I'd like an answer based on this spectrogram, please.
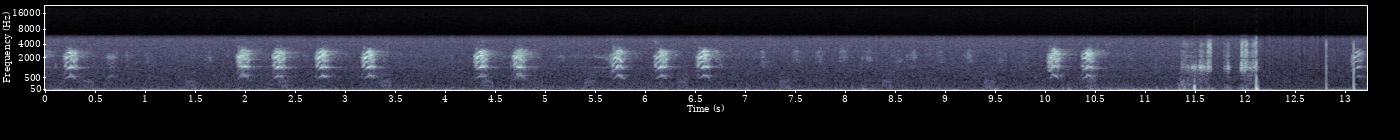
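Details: Kai Ken hunting dog in Japanese mountain fields, chasing and cornering a Japanese serow, giving repeated barks in bursts of two to four, farther off and partly masked by low rumbling wind or handling noise, with clicks near the end.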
